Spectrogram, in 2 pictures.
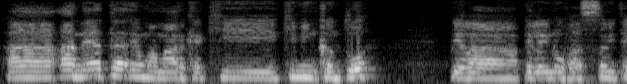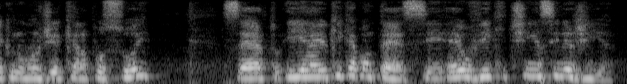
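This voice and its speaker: Mellow middle-aged man, hesitant answers. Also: on the high side, recorded from a distance. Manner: measured, hesitant, with repeated words. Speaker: guest, sales director. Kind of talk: interview answers.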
